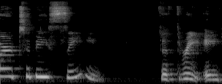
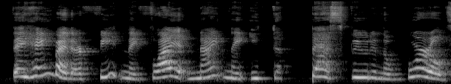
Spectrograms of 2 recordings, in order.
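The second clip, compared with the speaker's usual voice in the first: eager; 4 semitones higher, 6 dB louder than usual. Acted. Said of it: "Stellaluna explained".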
